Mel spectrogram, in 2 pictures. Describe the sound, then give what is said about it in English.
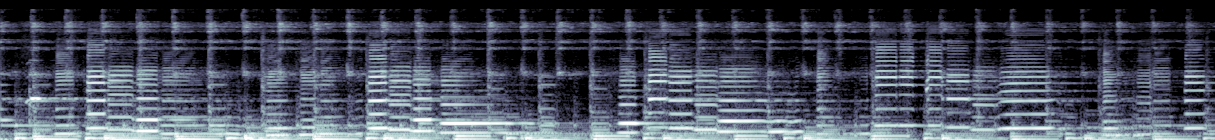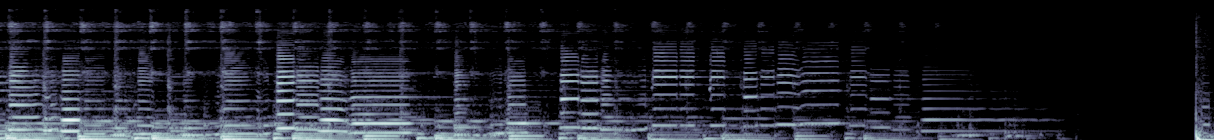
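A lively, upbeat instrumental tune with bright, shimmering sleigh bells jingling over a steady bouncing bass beat, playing loudly for about twenty seconds before cutting off. “Cue the sleigh bells.”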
